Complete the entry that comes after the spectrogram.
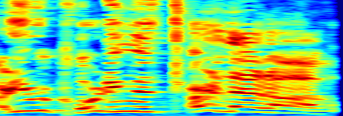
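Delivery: high, loud mock outrage; retold angry yell. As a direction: re-enact a furious dad yelling from the background. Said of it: "Like, I'm so mad".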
